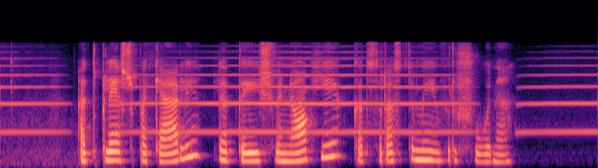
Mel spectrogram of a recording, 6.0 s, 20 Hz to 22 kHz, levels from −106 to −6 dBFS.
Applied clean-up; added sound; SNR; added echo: none; Trumpet; 11 dB; none.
